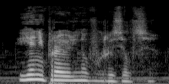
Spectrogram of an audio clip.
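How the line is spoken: Sighing. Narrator (Russian): вздохнул отец

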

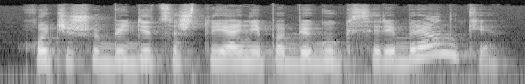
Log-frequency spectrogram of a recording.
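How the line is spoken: Snorted. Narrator (Russian): фыркнул он

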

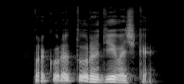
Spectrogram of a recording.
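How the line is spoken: Sighing. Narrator (Russian): вздохнул Злобин

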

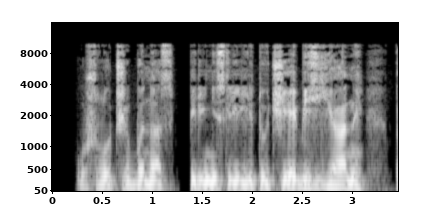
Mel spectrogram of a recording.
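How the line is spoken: Grumbling. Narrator (Russian): пробурчал

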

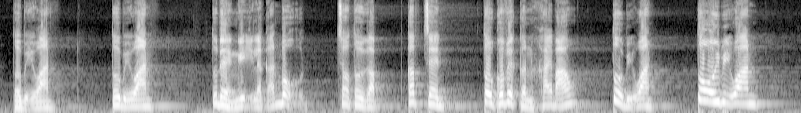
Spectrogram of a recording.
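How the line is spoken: Desperate shout. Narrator (Vietnamese): đập mạnh cửa phòng giam mà tôi hét lên

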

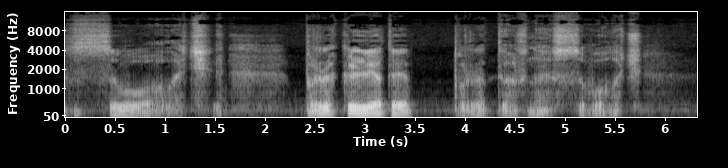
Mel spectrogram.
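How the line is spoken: Pensive, sad. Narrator (Russian): Юрий Михайлович задумчиво и грустно сказал

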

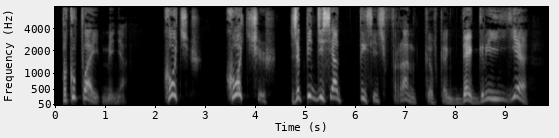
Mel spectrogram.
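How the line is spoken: Convulsive sobbing. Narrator (Russian): вырывалось с судорожными рыданиями

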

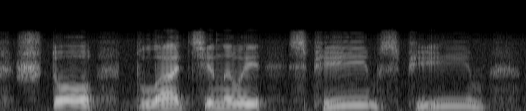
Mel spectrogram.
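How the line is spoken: Gentle, tender voice. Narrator (Russian): ласково проговорил Никифор

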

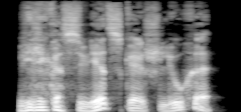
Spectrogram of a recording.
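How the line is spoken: Laughing. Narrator (Russian): засмеялся Федоров

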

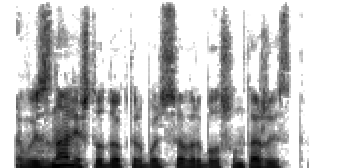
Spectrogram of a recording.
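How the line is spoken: Plain. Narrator (Russian): спросил Пит

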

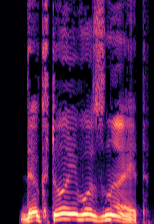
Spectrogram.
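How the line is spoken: Grumbling middle-aged man. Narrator (Russian): проворчал мужчина средних лет

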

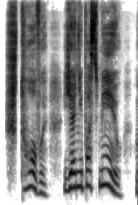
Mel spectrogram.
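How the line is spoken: Exclaimed. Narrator (Russian): воскликнула она

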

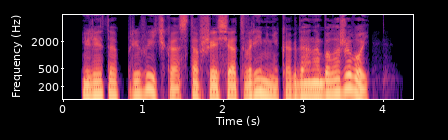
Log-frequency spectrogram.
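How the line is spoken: Sighing. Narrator (Russian): Вздохнула

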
